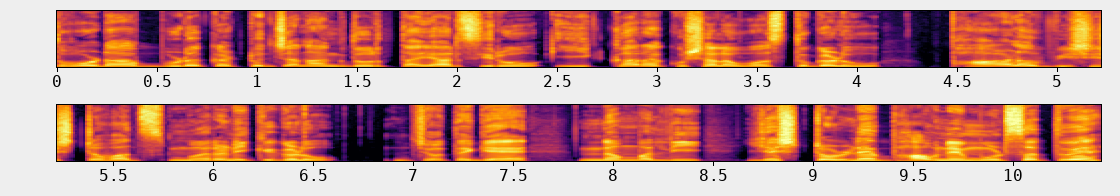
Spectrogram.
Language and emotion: Kannada, happy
